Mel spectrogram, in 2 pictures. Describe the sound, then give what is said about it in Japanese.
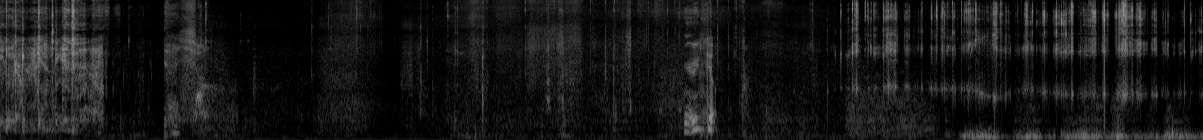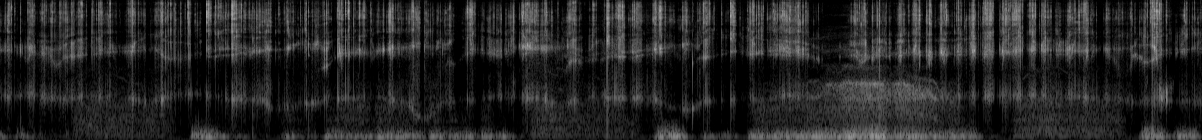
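Close crunching of hard candy between the teeth. Soft whispering in a quiet opening gives way to many dry, crackling crunches that grow denser and continue to the end. “うん、お兄さんは飴って噛むタイプ？うん、私はね、噛んじゃう。”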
